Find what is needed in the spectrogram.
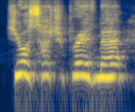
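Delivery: lightly gushing stage heroine; mock swooning woman. Mocking a school play, a lightly swooning woman. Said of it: "then the woman goes".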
